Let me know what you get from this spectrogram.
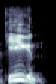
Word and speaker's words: Keoghan: And I know obviously we get some pretty brutal finger moments, I don't know about you, but I was waiting for, is it Barry Keoghan? Is that, you must know. – Keegan, there you go.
